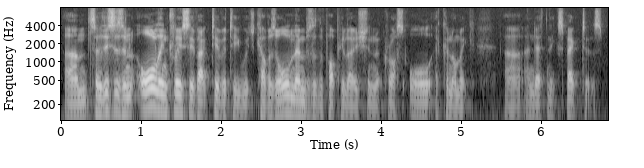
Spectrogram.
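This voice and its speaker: A British man with a husky voice giving a formal conference talk from a lectern, measured and full of hesitant fillers. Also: lowish voice, warm tone. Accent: British English. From United Kingdom. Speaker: conference keynote speaker. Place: large conference hall at a lectern. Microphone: lectern microphone.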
